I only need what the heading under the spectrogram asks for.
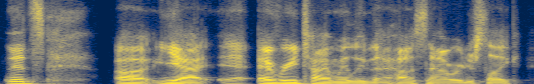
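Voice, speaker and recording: Bright-voiced man chatting and laughing. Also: medium pitch, fairly even intonation, moderate pace, no echo, studio quality. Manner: laughs through his stories. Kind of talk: casual chat.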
